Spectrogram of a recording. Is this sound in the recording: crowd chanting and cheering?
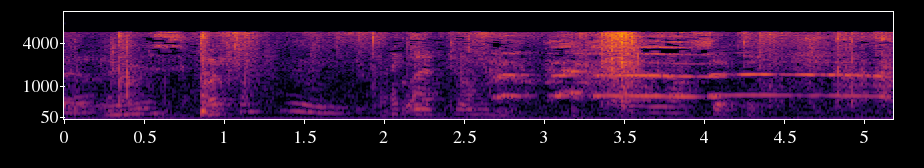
no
